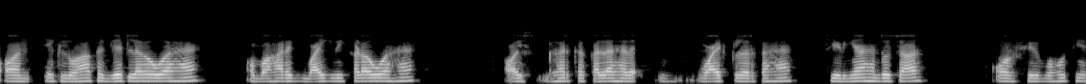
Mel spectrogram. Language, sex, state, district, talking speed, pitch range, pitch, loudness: Hindi, male, Bihar, Gaya, 195 wpm, 145-160 Hz, 150 Hz, -17 LUFS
